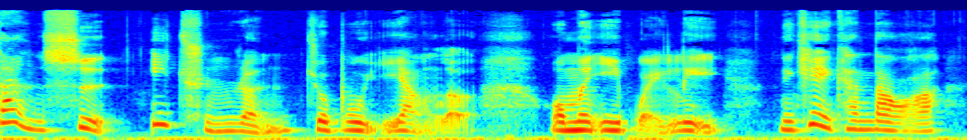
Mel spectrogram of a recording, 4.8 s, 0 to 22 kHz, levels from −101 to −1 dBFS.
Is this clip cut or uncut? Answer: cut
